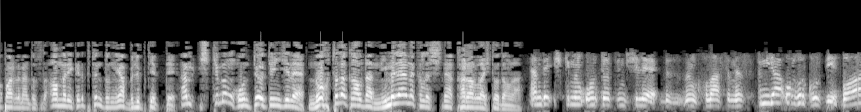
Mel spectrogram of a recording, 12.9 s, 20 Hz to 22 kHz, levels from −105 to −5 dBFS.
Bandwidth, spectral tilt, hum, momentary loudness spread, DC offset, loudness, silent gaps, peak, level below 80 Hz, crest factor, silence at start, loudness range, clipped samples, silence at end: 5.8 kHz; -9.5 dB/octave; none; 9 LU; under 0.1%; -15 LUFS; none; 0 dBFS; -46 dBFS; 14 dB; 0 s; 5 LU; under 0.1%; 0 s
